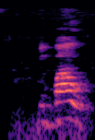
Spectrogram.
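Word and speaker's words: bough: GHT क्या हो गया, जिसमें से GH क्या हो गया, साइलेंट हो गया, तो क्या हो गया, STRAIT, स्ट्रेट। स्ट्रेट मीन्स सीधा। बाउ।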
